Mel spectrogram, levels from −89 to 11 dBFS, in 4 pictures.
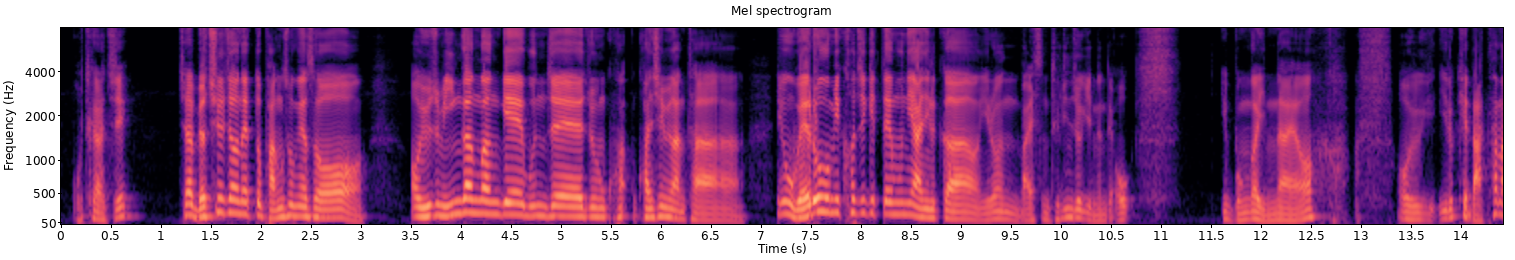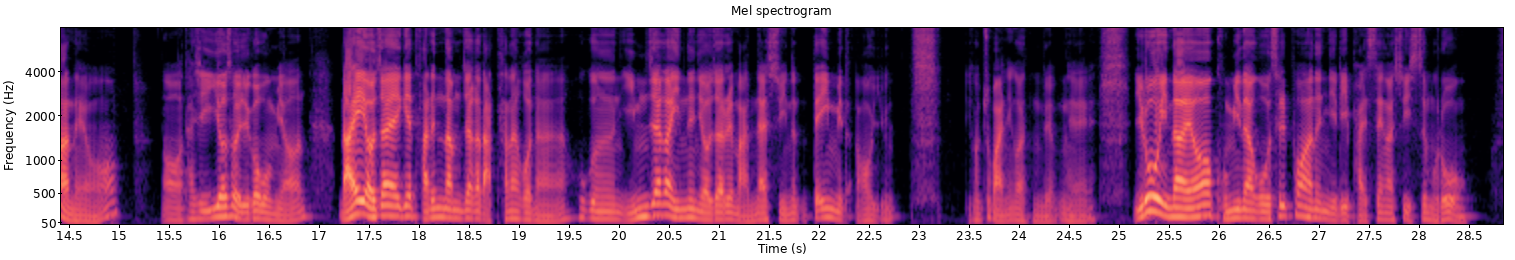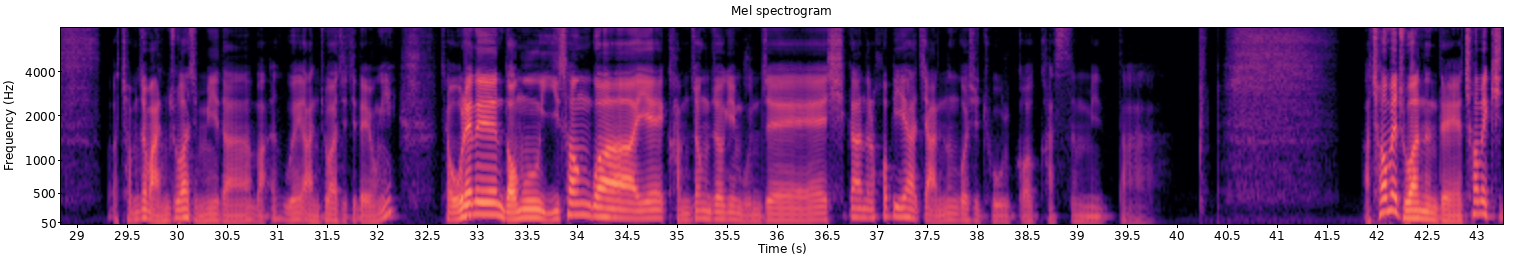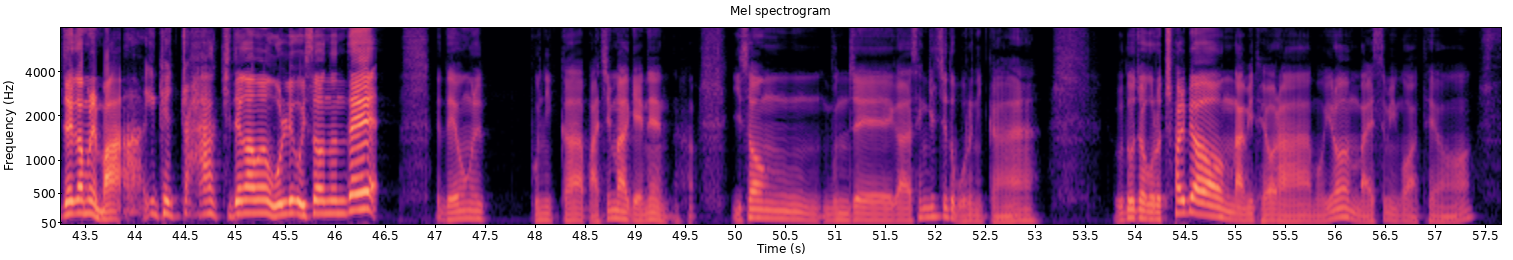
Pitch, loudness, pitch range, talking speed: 110 Hz, -16 LUFS, 90-140 Hz, 300 characters per minute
